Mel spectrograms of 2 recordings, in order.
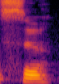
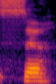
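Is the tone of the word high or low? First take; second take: low; high. First: The word is said on a low tone. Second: The word is said on a high tone. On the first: It means again, usually before the verb. "low tone su" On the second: It means also, usually at the end of a list. "a high tone su"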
